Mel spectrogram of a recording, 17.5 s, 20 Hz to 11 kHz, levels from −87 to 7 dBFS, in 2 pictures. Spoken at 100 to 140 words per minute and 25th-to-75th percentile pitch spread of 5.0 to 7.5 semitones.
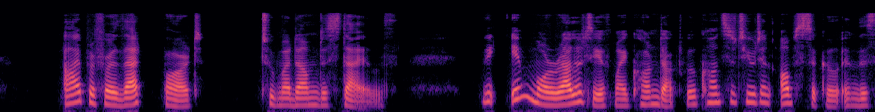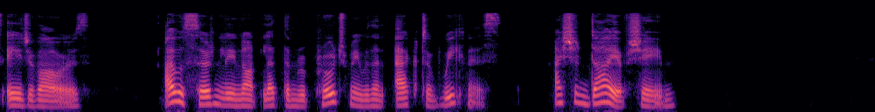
Yes: slow, 135 wpm; wide, 5.6 semitones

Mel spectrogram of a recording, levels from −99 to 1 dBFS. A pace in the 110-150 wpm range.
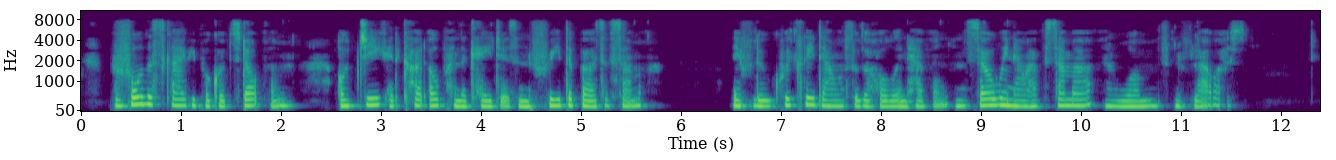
No: average, 185 wpm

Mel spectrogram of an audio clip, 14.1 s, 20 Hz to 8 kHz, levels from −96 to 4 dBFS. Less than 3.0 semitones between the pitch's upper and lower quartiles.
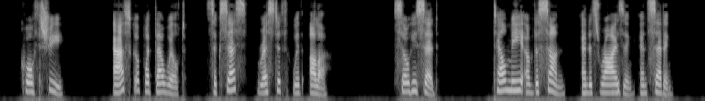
No: average, 3.5 semitones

